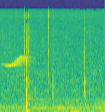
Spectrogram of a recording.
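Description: A drinking glass being handled as juice is mixed into the water in it: a short rising squeak near the start, then a few light clicks.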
